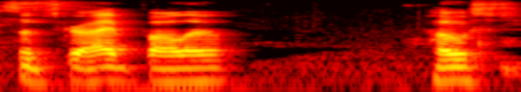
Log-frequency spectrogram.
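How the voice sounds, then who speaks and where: A man speaks at a fairly slow pace in a normal speaking voice. His pitch is medium. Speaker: tabletop game stream commentator. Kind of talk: live commentary.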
